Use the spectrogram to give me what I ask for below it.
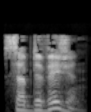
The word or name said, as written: subdivision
